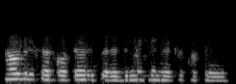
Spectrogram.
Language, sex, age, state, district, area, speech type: Kannada, female, 18-30, Karnataka, Dharwad, rural, conversation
